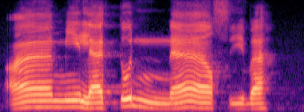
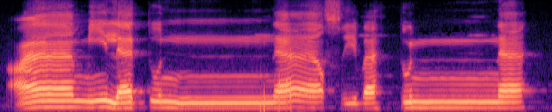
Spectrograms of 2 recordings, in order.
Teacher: nun yang bersabdu, dengungnya dua harakat sempurna.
